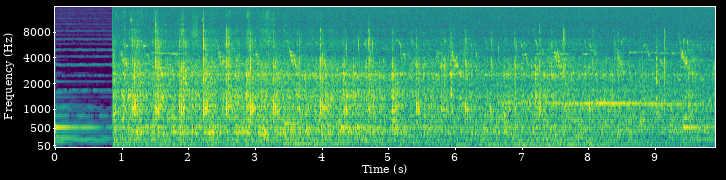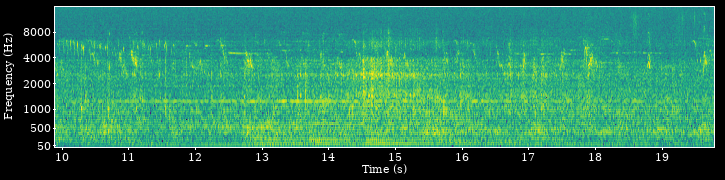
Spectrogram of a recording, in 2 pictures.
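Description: Hooves of a horse pulling a two-wheeled cart clip-clopping at a steady walk on a paved street. The clopping starts suddenly about a second in.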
